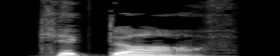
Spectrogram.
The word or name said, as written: kicked off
